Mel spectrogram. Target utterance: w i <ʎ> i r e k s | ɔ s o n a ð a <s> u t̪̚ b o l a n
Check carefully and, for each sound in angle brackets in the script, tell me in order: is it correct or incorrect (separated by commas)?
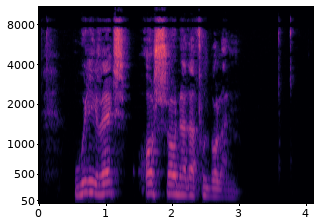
incorrect, incorrect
